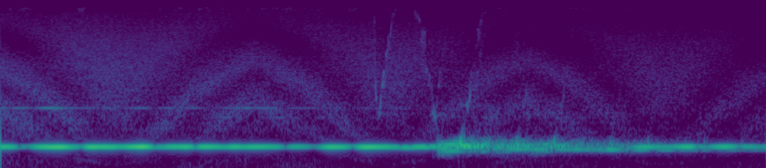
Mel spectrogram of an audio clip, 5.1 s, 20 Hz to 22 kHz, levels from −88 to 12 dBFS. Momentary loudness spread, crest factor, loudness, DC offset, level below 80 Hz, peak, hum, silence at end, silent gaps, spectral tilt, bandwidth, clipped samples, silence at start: 10 LU; 12 dB; -32 LUFS; under 0.1%; -90 dBFS; -20 dBFS; none; 0 s; none; -1.5 dB/octave; 12.5 kHz; under 0.1%; 0 s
